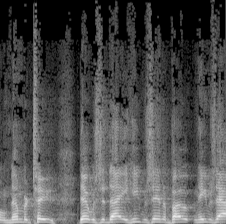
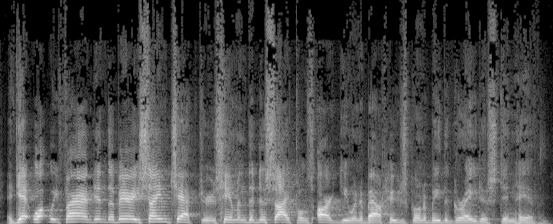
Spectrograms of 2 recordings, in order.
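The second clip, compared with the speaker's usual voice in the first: normal talking voice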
